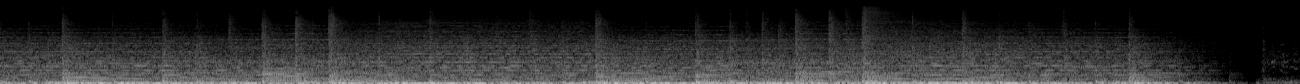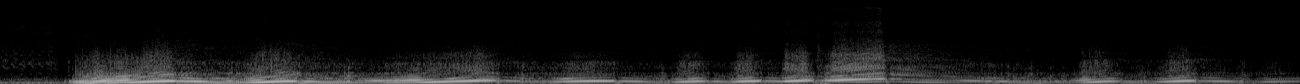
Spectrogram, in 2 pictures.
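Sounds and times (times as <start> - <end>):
car engine revving: 12.6 - 26.0.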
